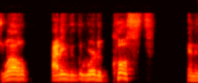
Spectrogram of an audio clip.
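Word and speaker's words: קוסט: Here it says the Kost with a Samech, right? Not Kosht or HaKosht.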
